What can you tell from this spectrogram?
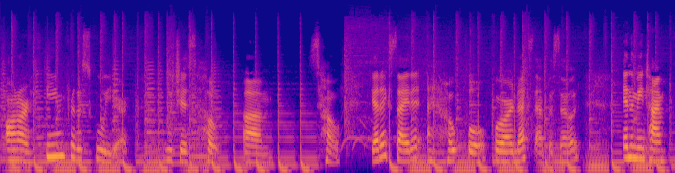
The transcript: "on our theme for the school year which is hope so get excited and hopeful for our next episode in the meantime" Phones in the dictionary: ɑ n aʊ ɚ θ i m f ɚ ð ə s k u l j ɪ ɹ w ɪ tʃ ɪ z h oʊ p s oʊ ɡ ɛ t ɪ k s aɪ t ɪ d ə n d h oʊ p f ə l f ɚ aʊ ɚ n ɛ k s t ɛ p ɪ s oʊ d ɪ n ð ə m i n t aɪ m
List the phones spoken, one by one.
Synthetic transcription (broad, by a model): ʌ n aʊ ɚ θ i m f ɚ ð ə s k u l j ɪ ɹ w ɪ tʃ ɪ z h oʊ p s oʊ ɡ ɛ t ɪ k s aɪ t ɪ d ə n h oʊ p f l f ɚ aʊ ɚ n ɛ k s t ɛ p ɪ s oʊ d ɪ n ð ə m i n t aɪ m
